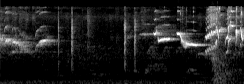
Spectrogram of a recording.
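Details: Male white-rumped shama kept caged, provoked by recorded calls, gives soft whistles, scattered clicks, then loud high slurred whistled phrases near the end.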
